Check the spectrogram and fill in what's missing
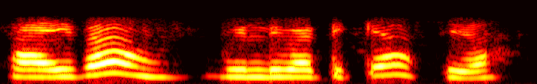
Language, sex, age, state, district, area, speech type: Odia, female, 18-30, Odisha, Nabarangpur, urban, conversation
